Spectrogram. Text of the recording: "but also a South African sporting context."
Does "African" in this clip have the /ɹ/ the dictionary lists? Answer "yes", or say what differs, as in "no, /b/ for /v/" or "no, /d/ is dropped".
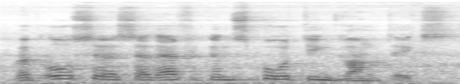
yes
